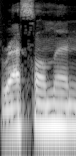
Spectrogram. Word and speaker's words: Westlan: your name wrong Bob it's westlan not that was my fault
